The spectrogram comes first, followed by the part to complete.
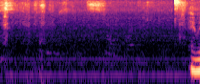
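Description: Faint rustle of paper tarot cards being handled and slid across a cloth-covered table, with a soft brush of sound about halfway through.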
